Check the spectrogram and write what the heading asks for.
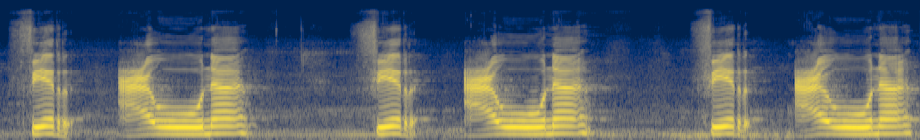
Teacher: را سے پہلے زیر ہے تو را کو پتلا کریں گے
